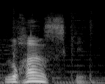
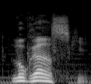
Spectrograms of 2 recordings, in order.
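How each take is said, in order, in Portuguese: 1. A consoante do meio é um som de h suave. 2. A consoante do meio é um som de g duro. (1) "os ucranianos chamam de Luhansk" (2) "os russos... eles chamam a região de Lugansk"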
